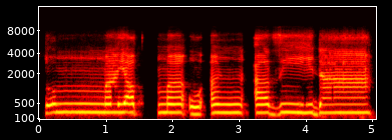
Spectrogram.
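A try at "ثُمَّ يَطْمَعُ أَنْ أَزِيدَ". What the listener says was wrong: Nah, ini kol-kolah ya. Maka dipantulkan yalto. Terus azid di sini tidak dibaca azida karena tidak ada alif.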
